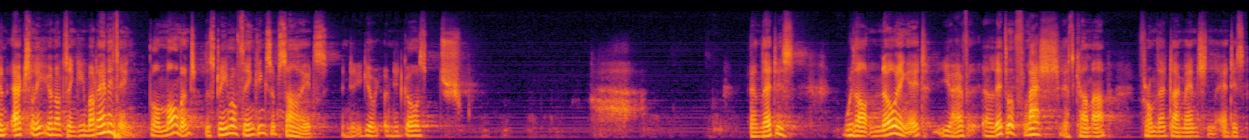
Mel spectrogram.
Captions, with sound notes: Actually, you're not thinking about anything. For a moment, the stream of thinking subsides, and it goes. (imitates whooshing) (gasping) And that is without knowing it, you have a little flash that's come up from that dimension,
